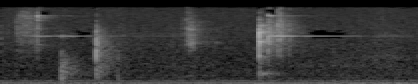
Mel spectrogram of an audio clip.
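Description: A few light metallic clinks, two of them followed by a brief high ring, from small metal hardware being handled, over a steady low workshop hum.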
